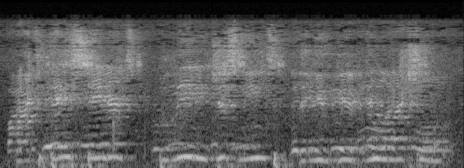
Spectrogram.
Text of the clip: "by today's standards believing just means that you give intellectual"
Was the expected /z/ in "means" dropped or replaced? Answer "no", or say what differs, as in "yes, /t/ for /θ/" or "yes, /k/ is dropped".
no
